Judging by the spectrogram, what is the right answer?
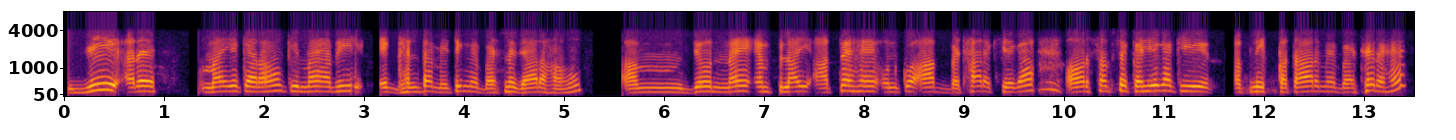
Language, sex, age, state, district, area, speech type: Urdu, male, 60+, Uttar Pradesh, Lucknow, urban, conversation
